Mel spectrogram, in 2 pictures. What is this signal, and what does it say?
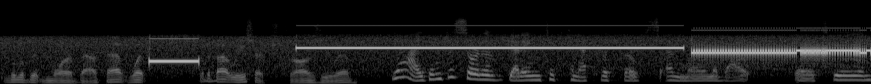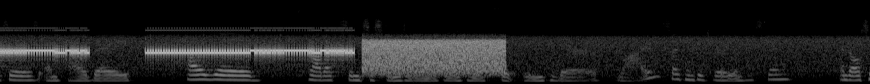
Fax machine handshake, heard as a beep, a long tone, a warble and hiss, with hum and speech in English.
